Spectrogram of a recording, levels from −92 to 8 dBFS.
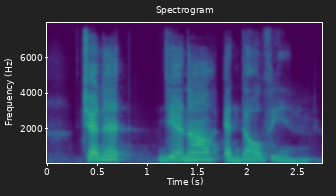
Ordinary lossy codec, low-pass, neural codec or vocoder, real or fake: none; none; codec, 16 kHz, 2 kbps, X-Codec, HuBERT features, trained on balanced general audio; fake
